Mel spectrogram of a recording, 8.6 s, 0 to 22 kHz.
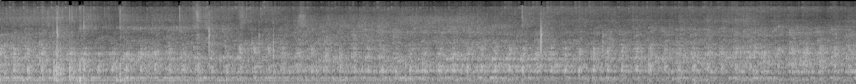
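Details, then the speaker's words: Lada Priora warmed up at idle, about 3000 km after piston-group replacement following bent valves, oil changed Lukoil 10W-40 to ZIC 10W-40: steady light tapping three or four a second, also present cold; owner unsure if piston or hydraulic lifters. "Я прогрел уже автомобиль вот так на холостом ходу отчётливо слышен стук"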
